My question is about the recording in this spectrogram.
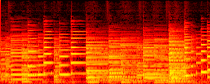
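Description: Background instrumental music in a piano style: a run of quick single notes over lower chords, the chords growing fuller a little under two seconds in.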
